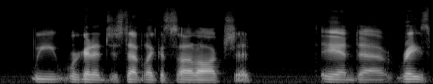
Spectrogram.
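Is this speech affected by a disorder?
Yes: Duchenne muscular dystrophy; spontaneous mutation, no family history, diagnosed at age 3, too weak to walk, wheelchair since age 12; still progressing, stem cell therapy study begun about 12 to 13 years ago.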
